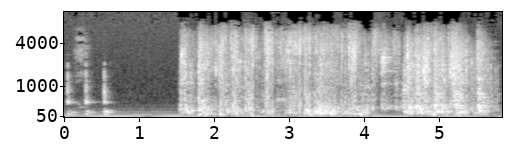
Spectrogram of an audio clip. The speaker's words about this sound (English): I can't reach the keyhole. Oh, well, knock on the door, gently.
